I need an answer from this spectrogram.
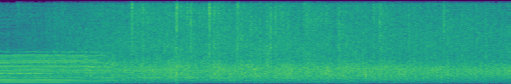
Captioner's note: applauding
